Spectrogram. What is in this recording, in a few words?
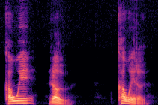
"Kawerau", te reo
